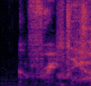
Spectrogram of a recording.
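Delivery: hushed soft aside; whispered aside. Real, not acted. Reader whispering to the child about the monsters. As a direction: murmur it to the listener.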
